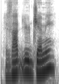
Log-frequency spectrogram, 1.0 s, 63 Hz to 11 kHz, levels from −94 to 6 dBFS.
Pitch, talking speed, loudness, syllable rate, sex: 130 Hz, 240 wpm, -16 LUFS, 5.9 syllables/s, male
